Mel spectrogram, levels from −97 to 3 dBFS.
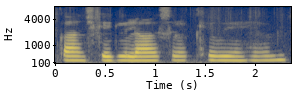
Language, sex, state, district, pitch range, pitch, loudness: Hindi, male, Chandigarh, Chandigarh, 210-220 Hz, 215 Hz, -17 LUFS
